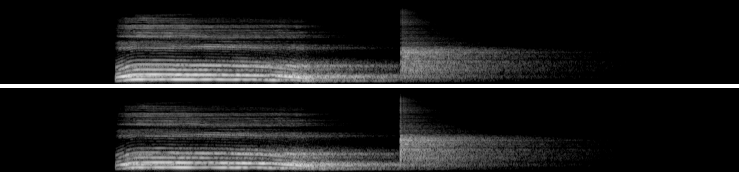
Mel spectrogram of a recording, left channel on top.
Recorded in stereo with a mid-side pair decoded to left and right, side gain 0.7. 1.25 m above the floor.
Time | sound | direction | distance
1.1 | a shout | 35° left | 1.0 m
4.0 | a clap | 70° right | 4.5 m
